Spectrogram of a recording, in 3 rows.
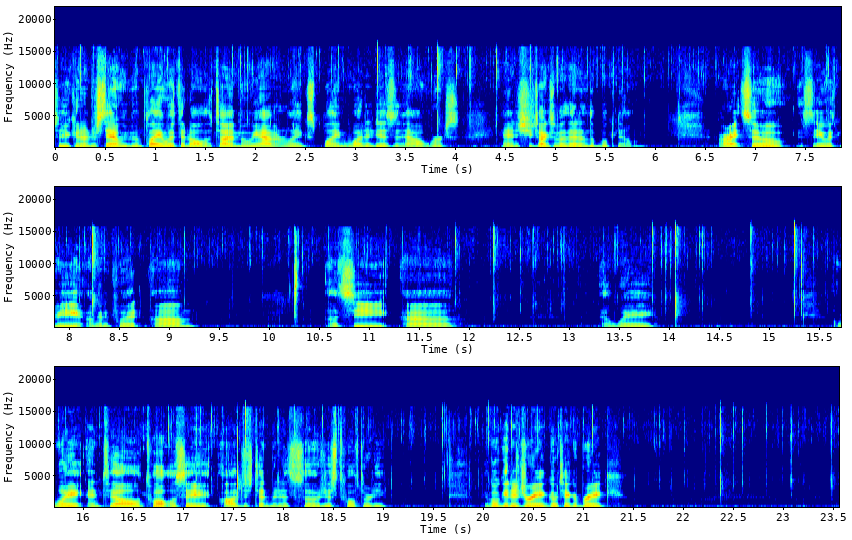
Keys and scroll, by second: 7.2-8.0 typing, 9.1-9.8 typing, 12.0-15.6 typing, 12.6 ctrl+[, 17.2-23.5 typing.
